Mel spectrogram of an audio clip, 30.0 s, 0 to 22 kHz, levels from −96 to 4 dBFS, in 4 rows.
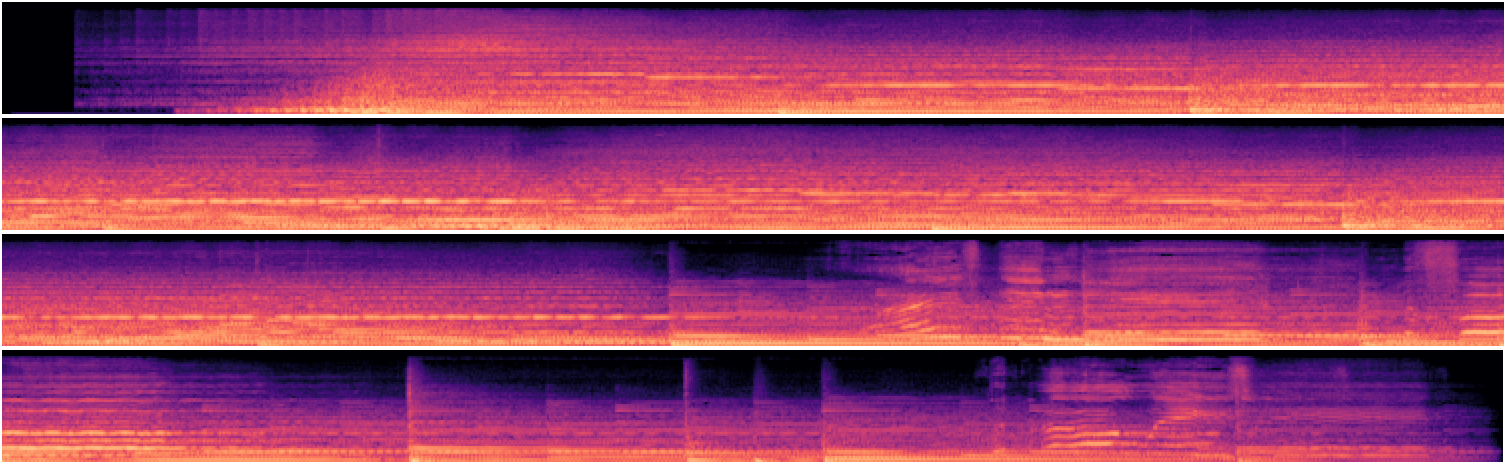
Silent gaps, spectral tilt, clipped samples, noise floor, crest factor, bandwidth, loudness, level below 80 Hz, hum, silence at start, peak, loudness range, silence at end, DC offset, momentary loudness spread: none; -7 dB/octave; under 0.1%; -54 dBFS; 14 dB; 16 kHz; -15 LUFS; -28 dBFS; none; 1.1 s; -2 dBFS; 7 LU; 0.4 s; under 0.1%; 10 LU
